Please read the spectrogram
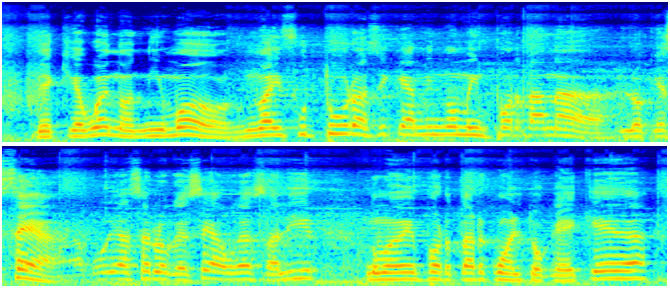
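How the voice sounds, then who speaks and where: With music in the background, a man talks at a very fast pace in a high pitch. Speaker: sociologist. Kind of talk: TV talk show interview. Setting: TV studio.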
